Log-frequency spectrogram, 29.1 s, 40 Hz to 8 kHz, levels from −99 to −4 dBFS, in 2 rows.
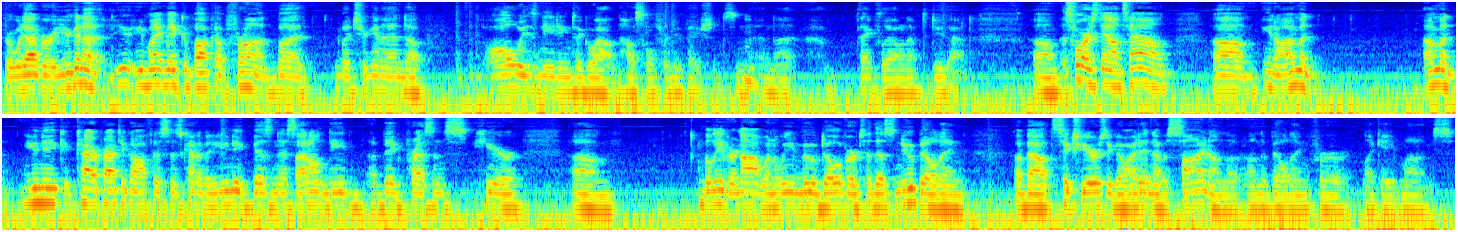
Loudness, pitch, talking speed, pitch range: -34 LUFS, 115 Hz, 205 wpm, 110-125 Hz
